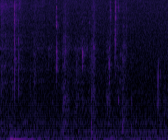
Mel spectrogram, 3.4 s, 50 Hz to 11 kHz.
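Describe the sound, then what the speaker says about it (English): A person chews food with soft, wet, close mouth sounds and faint crunches. The chewing runs steadily at low volume and no one speaks. "1 second, let me chew"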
